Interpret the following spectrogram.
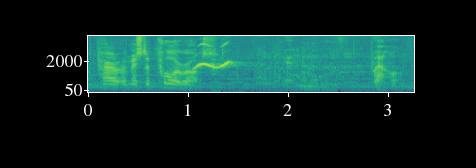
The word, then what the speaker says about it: Poirot: Poirot. It is pronounced Poirot.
